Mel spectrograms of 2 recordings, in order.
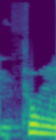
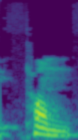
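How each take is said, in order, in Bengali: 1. শেষ m-এর আগের স্বরটি 'u'। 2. শেষ m-এর আগের স্বরটি 'a'। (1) "ওটা ইত্থুম না" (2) "ইত্থম, তয় থয় ম"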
